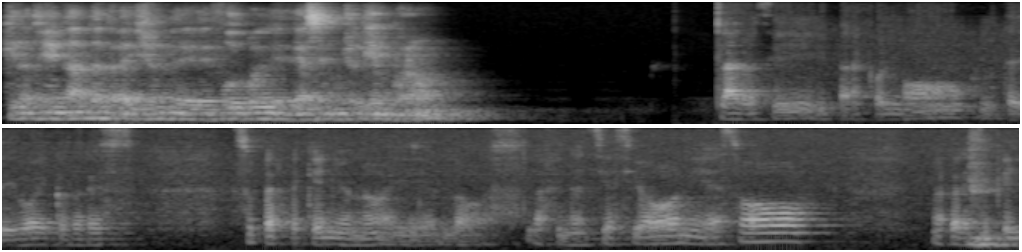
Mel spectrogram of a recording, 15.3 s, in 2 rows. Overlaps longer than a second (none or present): none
